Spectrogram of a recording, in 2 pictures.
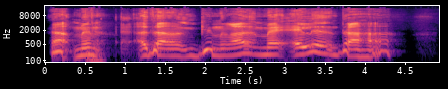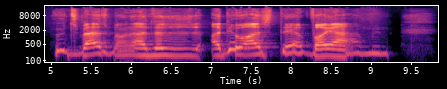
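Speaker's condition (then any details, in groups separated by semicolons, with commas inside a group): Cerebral palsy; first recorded as mentally retarded before cerebral palsy diagnosis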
